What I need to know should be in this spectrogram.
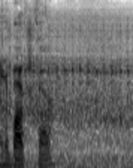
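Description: A model train horn sounds twice in short blasts.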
